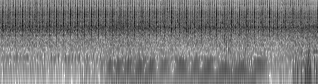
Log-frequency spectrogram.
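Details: Toyota Avensis engine after cylinder resleeving and ring and timing belt replacement: steady idle with a sharp, even mechanical tick-knock about seven times a second from inside the engine.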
